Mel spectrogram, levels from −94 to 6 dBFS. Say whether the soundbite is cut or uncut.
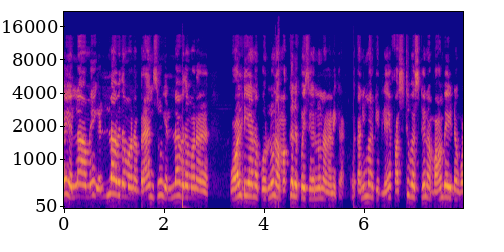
cut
